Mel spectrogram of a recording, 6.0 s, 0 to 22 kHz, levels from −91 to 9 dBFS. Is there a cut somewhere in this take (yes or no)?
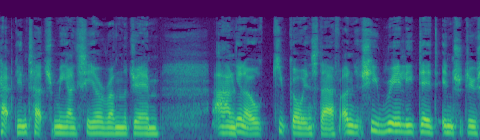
yes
